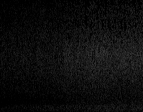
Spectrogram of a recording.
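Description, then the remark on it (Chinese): Gentle sea waves wash steadily against a beach, a soft continuous hiss of surf that swells slightly halfway through. Quiet, with no voices. “海浪拍打沙滩的声音，让你感到心情平静，好像可以忘记脑海中的一切。”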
